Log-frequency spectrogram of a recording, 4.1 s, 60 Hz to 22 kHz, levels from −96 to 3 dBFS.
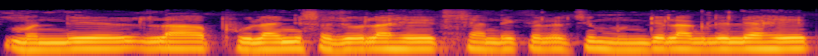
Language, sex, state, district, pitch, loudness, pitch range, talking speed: Marathi, male, Maharashtra, Gondia, 135 Hz, -16 LUFS, 130-135 Hz, 160 wpm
